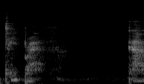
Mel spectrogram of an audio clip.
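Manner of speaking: unvoiced hush before the big moment; whispered to herself. Real, not acted. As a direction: whisper it to steady yourself. Steeling herself before opening kiln.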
